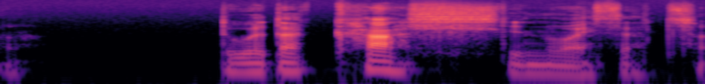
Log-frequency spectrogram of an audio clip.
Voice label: "call", Welsh

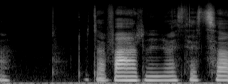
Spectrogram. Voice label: "farn" Welsh

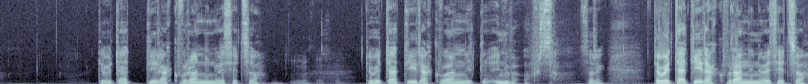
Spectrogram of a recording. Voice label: "diragfarn" Welsh

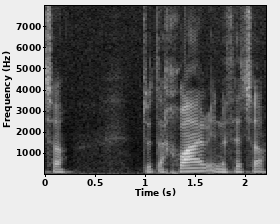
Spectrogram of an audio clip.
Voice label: "chwaer", Welsh

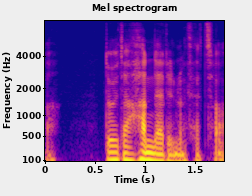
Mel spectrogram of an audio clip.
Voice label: "hanner", Welsh

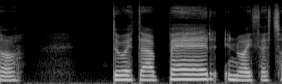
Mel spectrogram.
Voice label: "ber", Welsh

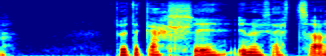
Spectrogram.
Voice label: "gallu" Welsh

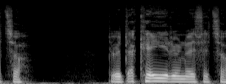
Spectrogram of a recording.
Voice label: "ceir", Welsh

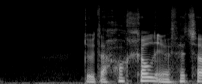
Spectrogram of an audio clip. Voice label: "hollol" Welsh

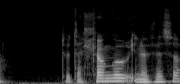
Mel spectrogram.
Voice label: "llongwr", Welsh

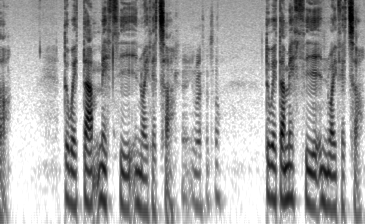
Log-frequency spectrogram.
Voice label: "methu" Welsh

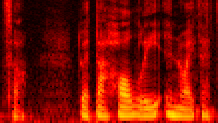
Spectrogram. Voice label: "holi", Welsh

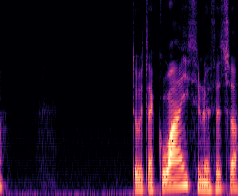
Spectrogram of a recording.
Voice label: "gwaeth", Welsh

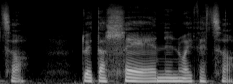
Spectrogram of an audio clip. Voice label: "lleen" Welsh

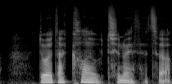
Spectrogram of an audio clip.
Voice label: "clewt" Welsh

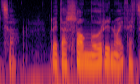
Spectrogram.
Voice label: "llongwr" Welsh

